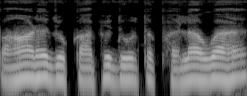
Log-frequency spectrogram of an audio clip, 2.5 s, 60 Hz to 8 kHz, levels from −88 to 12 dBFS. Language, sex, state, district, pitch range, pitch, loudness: Hindi, male, Bihar, East Champaran, 135-145 Hz, 140 Hz, -22 LUFS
